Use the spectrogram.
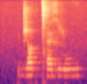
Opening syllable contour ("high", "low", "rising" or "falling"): high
